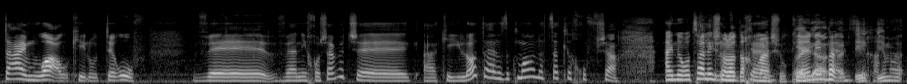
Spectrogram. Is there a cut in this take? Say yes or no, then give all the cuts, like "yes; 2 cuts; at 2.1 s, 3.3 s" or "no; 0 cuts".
no; 0 cuts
